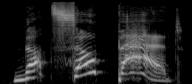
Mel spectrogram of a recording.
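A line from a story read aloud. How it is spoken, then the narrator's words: Shouting over storm. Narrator (German): schreit der Regenwurm gegen das Unwetter an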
